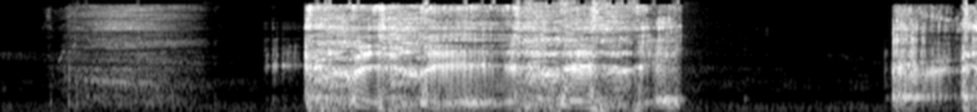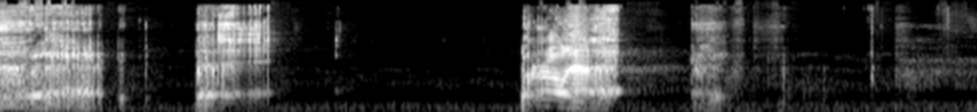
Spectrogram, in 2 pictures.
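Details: Coughing with vomiting twice: harsh, prolonged guttural coughing bursts running into retching, with quiet pauses.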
